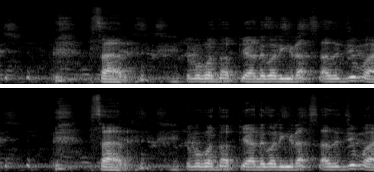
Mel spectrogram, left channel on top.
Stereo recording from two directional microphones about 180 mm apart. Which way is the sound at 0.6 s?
20° right (ahead or behind).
